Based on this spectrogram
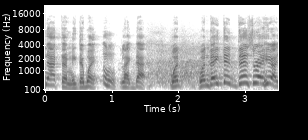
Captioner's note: laughter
